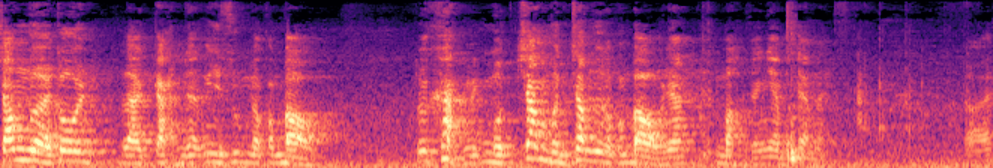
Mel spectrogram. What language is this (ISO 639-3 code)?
vie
